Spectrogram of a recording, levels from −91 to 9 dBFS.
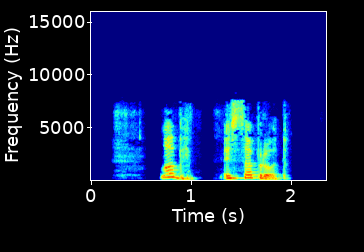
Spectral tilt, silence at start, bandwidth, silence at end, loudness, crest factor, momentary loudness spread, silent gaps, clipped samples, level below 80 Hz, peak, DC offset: -5 dB/octave; 0.7 s; 8 kHz; 0.4 s; -17 LUFS; 18 dB; 13 LU; 1.12-1.21 s; under 0.1%; -56 dBFS; 0 dBFS; under 0.1%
